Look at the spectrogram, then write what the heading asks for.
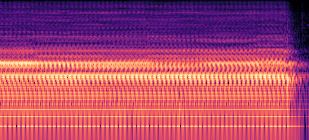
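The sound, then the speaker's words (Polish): The drone pipe (bąk) at the back of a kozioł ślubny, a wedding bagpipe made of white goatskin, hums one steady, buzzy low pitch rich in overtones. It holds unchanged for nearly three seconds before cutting off abruptly. No voices are heard. “Z przodu mamy przebierkę, z tyłu znajduje się bąk, który wydaje jednostajny, charakterystyczny dźwięk.”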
